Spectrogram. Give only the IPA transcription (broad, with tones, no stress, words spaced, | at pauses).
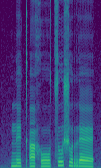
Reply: ne˨kʼã˨hoː˨ t͡sʊ˦ ʃʊ˦rɛ˦˨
